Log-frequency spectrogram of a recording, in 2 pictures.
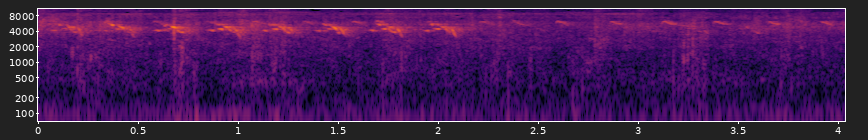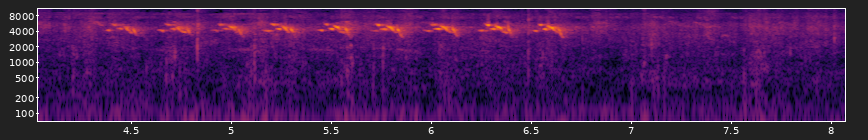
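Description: A bird singing two runs of quick, repeated high chirps, about four a second: one run in the first two seconds, another from about four to nearly seven seconds in.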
